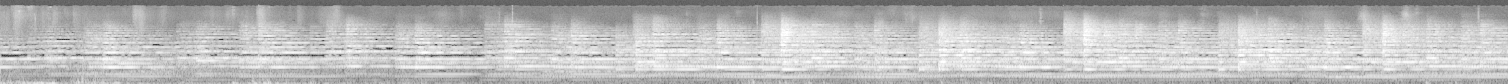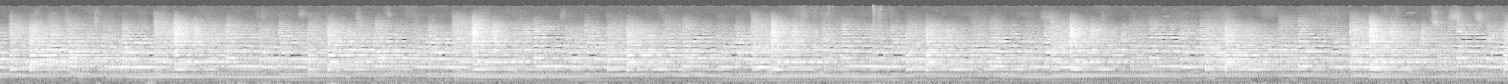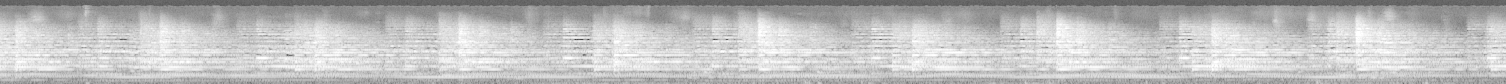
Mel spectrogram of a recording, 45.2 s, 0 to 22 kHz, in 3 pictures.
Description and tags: H1 Zoom. Bells and crowd in Venice - low rumble may be the boat engines in the distance - might need cleaning up.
